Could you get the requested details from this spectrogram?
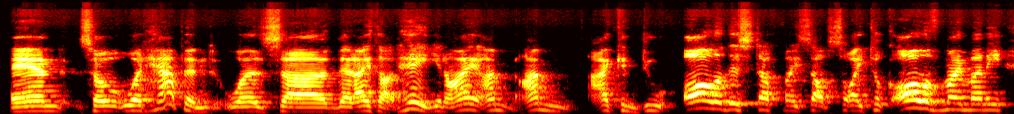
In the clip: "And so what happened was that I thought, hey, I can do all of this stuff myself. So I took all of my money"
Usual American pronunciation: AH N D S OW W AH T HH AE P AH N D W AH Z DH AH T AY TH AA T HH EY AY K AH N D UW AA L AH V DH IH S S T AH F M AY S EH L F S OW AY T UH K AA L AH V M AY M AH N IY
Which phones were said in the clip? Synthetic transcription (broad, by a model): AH N S OW W AH T HH AE P AH N D W AH Z DH AH T AY TH AA T HH EY AY K AH N D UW AA L AH V DH IH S S T AH F M AY S EH L F S OW AY T UH K AA L AH V M AY M AH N IY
